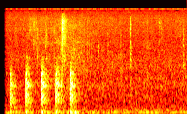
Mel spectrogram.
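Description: A quick run of five knocks on a door, about five a second, over in the first second, then a low steady rumble.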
